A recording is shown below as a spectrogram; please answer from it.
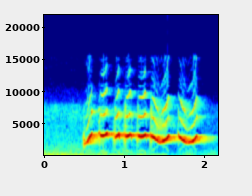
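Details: Greater green leafbird song used to trigger other leafbirds: a quick sequence of pure, ringing whistled notes at a steady pitch, turning to downward-dipping slurs toward the end, in an otherwise quiet setting.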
